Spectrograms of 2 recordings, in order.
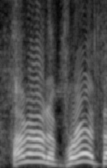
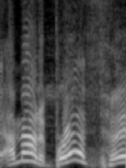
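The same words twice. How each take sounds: First: Breathless with a laugh; gasping, still winded; out of breath. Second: Breathless and panting; out of breath. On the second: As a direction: catch your breath between words. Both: Real, not acted.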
